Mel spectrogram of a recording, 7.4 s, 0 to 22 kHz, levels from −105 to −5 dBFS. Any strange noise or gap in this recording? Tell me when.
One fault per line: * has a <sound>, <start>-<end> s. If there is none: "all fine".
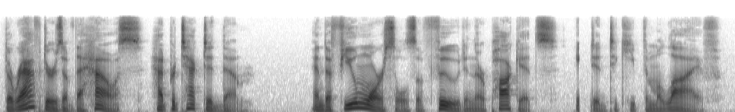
* has a dropout, 5.8-5.9 s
